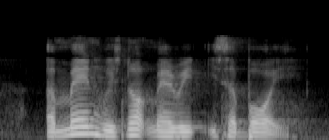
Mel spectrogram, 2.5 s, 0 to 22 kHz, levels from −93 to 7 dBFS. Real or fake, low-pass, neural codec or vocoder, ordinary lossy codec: real; 7.2 kHz; none; none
